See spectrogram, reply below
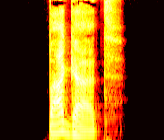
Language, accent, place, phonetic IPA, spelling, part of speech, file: German, Germany, Berlin, [ˈbaɡɐt], baggert, verb, De-baggert.ogg
- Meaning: inflection of baggern: 1. second-person plural present 2. third-person singular present 3. plural imperative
